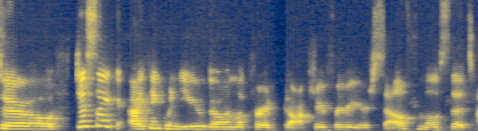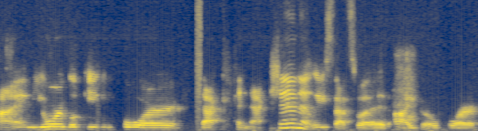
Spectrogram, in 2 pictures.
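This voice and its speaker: A woman speaks at a fairly slow pace. Her pitch is medium, with ordinary variation. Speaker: veterinarian. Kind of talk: panel interview answer. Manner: soft-spoken.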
